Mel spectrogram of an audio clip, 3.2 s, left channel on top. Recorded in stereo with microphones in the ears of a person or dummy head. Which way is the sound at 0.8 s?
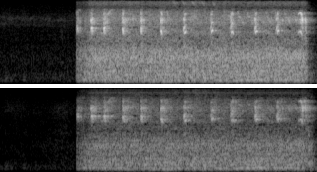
60° left (ahead or behind).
